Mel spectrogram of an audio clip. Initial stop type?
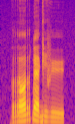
implosive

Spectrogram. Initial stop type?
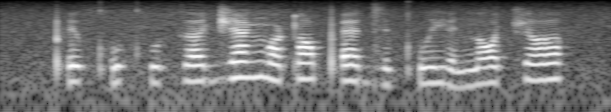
ejective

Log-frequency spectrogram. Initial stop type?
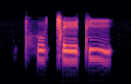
aspirated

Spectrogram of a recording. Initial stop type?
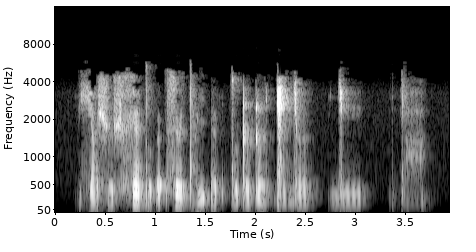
plain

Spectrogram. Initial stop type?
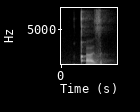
ejective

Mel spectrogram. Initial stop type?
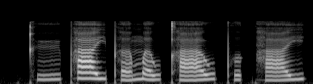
aspirated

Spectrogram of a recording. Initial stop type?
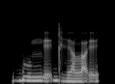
implosive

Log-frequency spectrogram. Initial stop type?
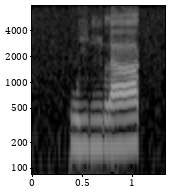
plain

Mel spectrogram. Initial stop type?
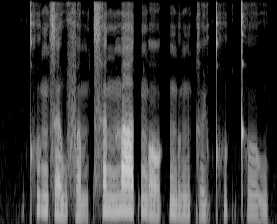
aspirated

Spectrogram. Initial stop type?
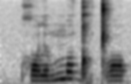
click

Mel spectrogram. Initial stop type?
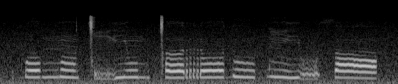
implosive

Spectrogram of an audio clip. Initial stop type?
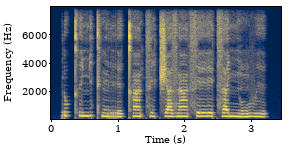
aspirated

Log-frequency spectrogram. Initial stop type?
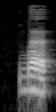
plain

